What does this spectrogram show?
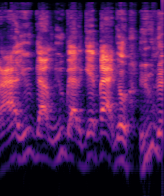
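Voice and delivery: loud, high, shouted yelling. Acting out what to yell at the person who stepped in: acting out a scream. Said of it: "I'm just gonna scream out and yell".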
